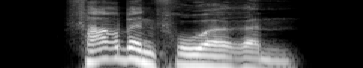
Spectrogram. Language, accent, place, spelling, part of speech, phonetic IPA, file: German, Germany, Berlin, farbenfroherem, adjective, [ˈfaʁbn̩ˌfʁoːəʁəm], De-farbenfroherem.ogg
- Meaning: strong dative masculine/neuter singular comparative degree of farbenfroh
